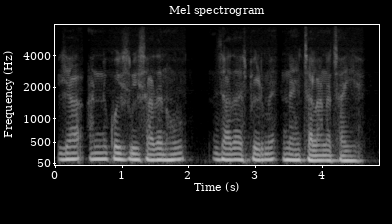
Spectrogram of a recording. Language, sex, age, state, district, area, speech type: Hindi, male, 18-30, Rajasthan, Jodhpur, rural, spontaneous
